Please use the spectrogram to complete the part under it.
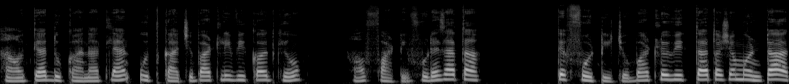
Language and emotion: Goan Konkani, fearful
